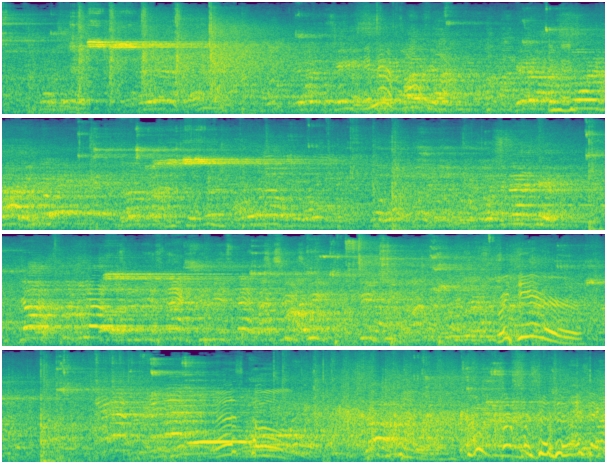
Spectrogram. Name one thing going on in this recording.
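A crowd of spectators chatters in an echoing hall.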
